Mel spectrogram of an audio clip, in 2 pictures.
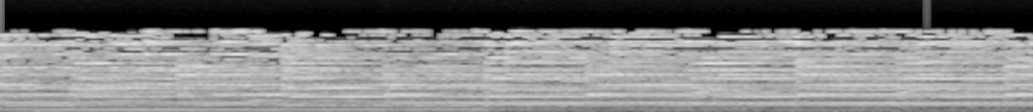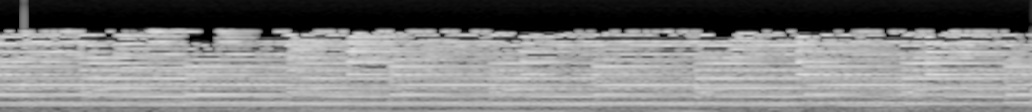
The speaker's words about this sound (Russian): На Пасху – это основной трезвон, конечно. Трезвон – это когда звонарь звонит во все колокола, все, которые в наличии имеются колокола, в этот момент задействованы. В трезвоне все колокола, в отличие от, скажем, перебора.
